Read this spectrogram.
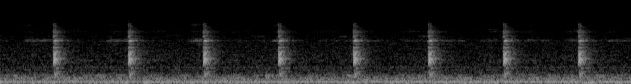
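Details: GE MRI daily QA system verification scan of a 150 mm head TLT phantom in a head coil, no patient: steady low hum with evenly repeating sharp knocks, about 80 a minute, MRI scanner gradient noise.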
